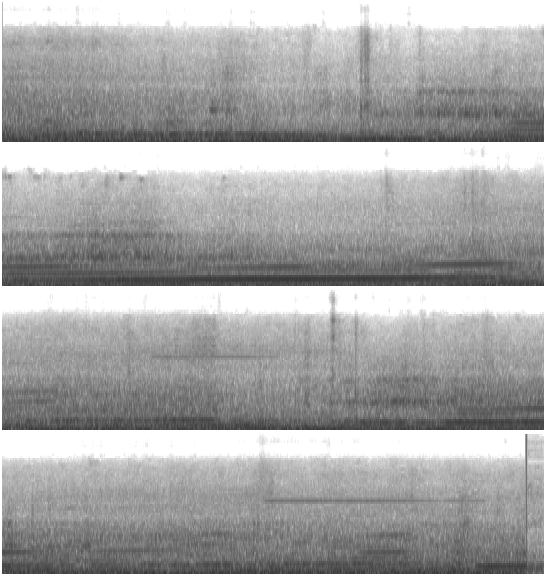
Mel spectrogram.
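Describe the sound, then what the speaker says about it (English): Onboard race car engine at speed through the S section at Mallala Motorsport Park, loud and continuous, with repeated rising and falling revs as the driver shifts gears and brakes into corners. "check out this onboard on how hard he's pushing going into the S section at Mallala Motorsport"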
